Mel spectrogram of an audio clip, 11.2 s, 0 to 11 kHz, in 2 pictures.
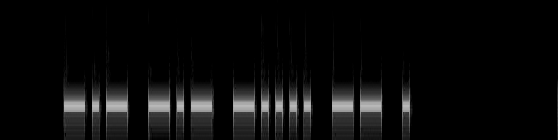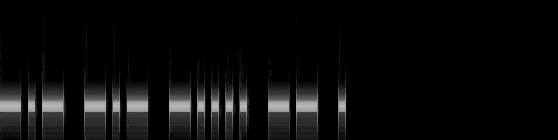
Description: Morse code, heard as a keyed tone, about 17 wpm, 700 Hz. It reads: KK6ME KK6ME
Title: USA Call Signs - 5 Characters - Repeated 2x - 17wpm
